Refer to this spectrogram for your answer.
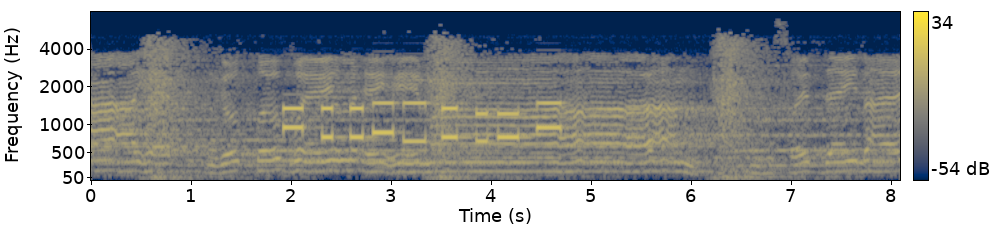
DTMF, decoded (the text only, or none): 05593514#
